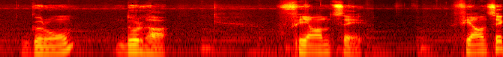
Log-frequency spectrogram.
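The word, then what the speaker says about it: fiancée: लिए हम कहते हैं प्रोनाउंसिएशन होगी फियांसे, लेकिन जब फीमेल मंगेतर की बात होगी तो होगी फियांसी, यानी CEE आएगा उसमें।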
